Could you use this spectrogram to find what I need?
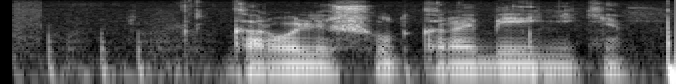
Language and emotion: Russian, neutral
